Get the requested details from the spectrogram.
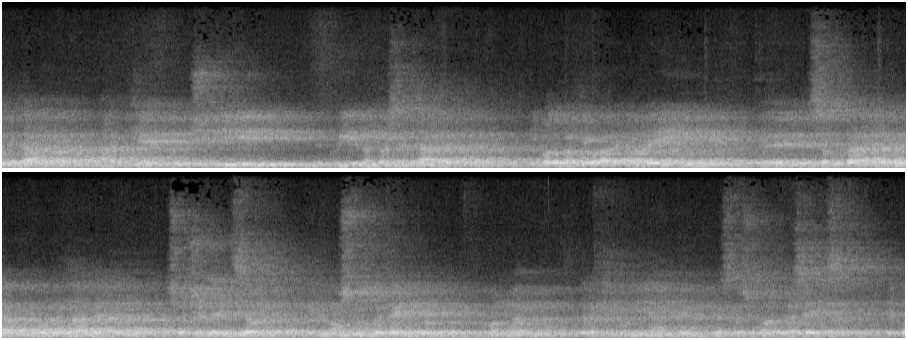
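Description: A middle-aged man speaks calmly into a microphone, echoing through a large hall.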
